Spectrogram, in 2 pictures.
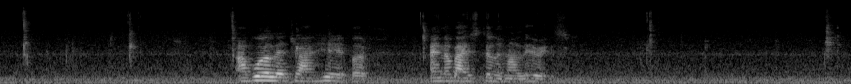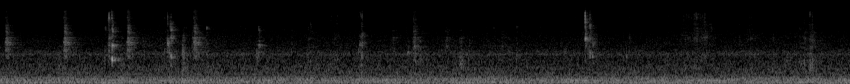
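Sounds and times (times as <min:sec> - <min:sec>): chewing crunchy food: 0:09.6 - 0:16.9.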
